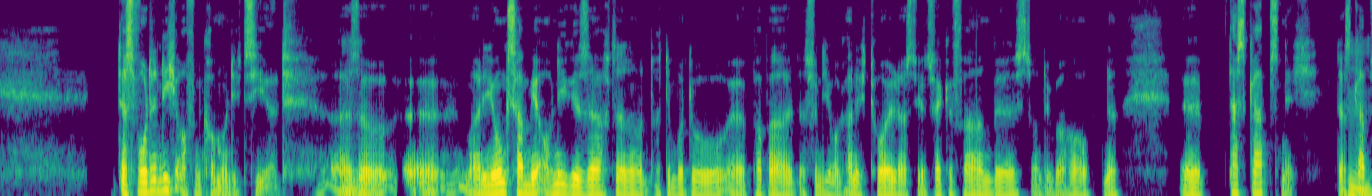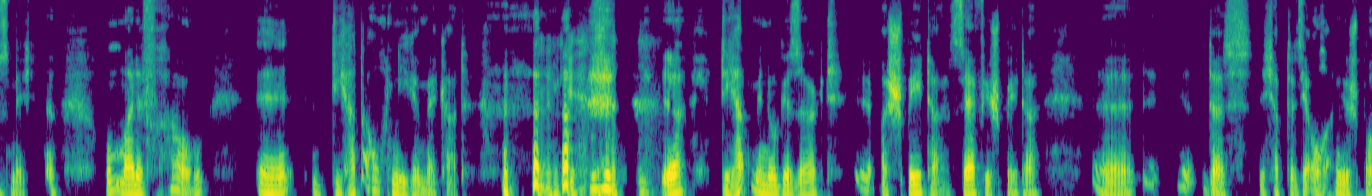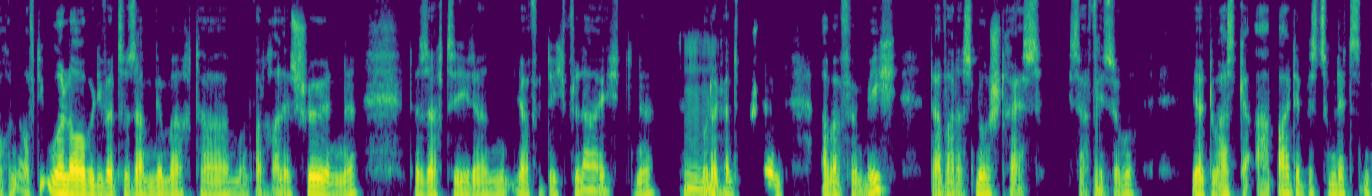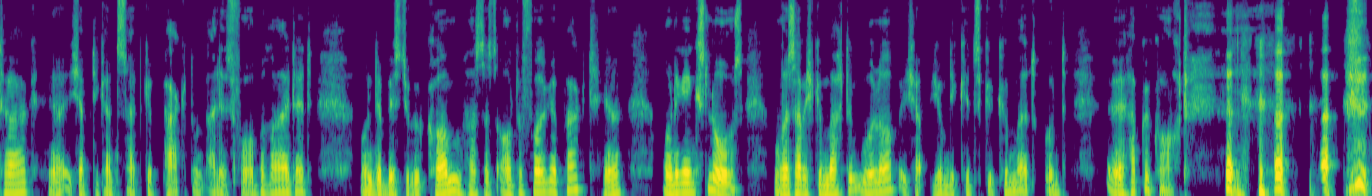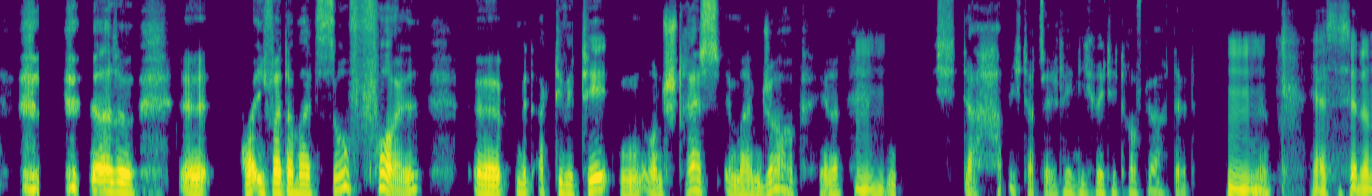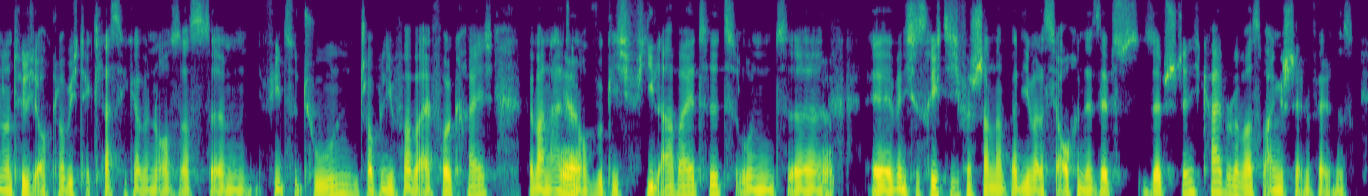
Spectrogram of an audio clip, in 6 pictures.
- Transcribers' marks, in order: stressed: "Frau"; unintelligible speech; laugh; laugh; laugh; laughing while speaking: "Na also"; stressed: "voll"
- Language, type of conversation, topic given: German, advice, Wie kann ich mich von Familienerwartungen abgrenzen, ohne meine eigenen Wünsche zu verbergen?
